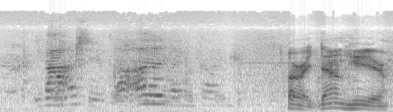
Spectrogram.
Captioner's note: background noise and kids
